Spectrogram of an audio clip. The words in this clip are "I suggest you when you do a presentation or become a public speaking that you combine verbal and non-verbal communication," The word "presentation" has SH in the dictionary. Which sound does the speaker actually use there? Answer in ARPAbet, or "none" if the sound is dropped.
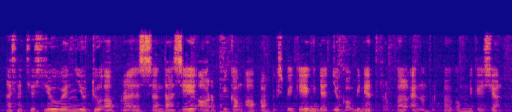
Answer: S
